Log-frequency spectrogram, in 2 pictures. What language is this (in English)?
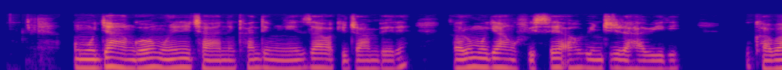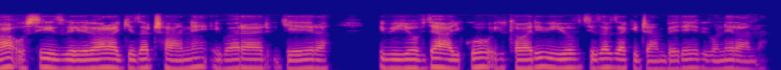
Rundi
